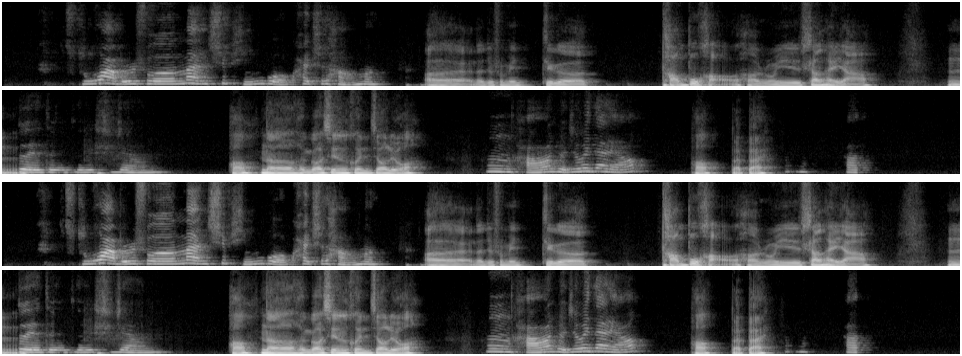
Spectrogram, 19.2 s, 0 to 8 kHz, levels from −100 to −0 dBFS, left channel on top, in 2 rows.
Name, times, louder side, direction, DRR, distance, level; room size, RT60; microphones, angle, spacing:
voice 1, 0.8-3.8 9.7-11.3 14.4-16.0 17.5-17.6 18.0-18.1, right 2 dB, 75° right, 1.6 m, -36 dB
voice 2, 4.2-5.9 6.6-8.7 9.5-9.8 11.8-13.7 16.5-17.2, right 2 dB, 25° right, 0.6 m, -26 dB
22.0 x 9.7 x 2.7 m
head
